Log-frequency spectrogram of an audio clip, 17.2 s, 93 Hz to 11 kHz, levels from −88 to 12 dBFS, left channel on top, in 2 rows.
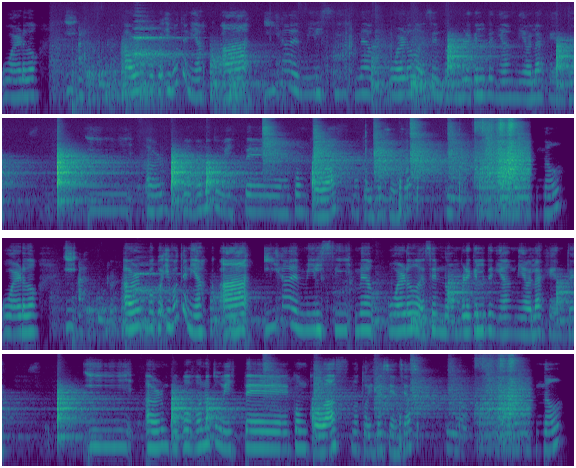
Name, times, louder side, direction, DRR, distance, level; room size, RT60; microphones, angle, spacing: voice 1, 0.0-1.1 1.8-8.6 9.8-14.8 16.6-17.0, right 6 dB, 60° right, 0.7 m, -37 dB
sound 1, 0.7-4.3 4.9-7.4 8.1-9.0 9.4-16.5, left 8 dB, 45° left, 0.3 m, -32 dB
voice 2, 1.1-1.8 9.0-9.1 9.8-10.0 15.2-16.5, right 1 dB, 20° right, 0.8 m, -51 dB
4.7 x 2.0 x 4.4 m
head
